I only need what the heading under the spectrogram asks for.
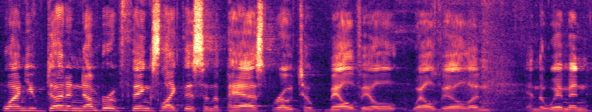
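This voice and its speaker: A man's voice: on the high side, steady tone, moderate pace. A man asking informal, multi-part questions from the floor as an audience member at a live event. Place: live book fair event. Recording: clear background noise, live event room.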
